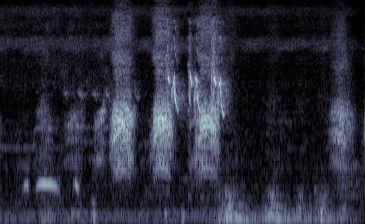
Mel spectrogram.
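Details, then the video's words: Crow cawing three times in a quick cluster of harsh, grating calls, with other small birds chirping and twittering around it and a low rumbling background hum. "कौवे पक्षी की ध्वनि - crow call & voice"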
